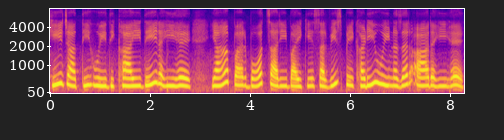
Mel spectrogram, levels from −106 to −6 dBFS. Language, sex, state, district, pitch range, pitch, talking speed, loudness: Hindi, female, Rajasthan, Jaipur, 265-305 Hz, 280 Hz, 145 wpm, -11 LUFS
